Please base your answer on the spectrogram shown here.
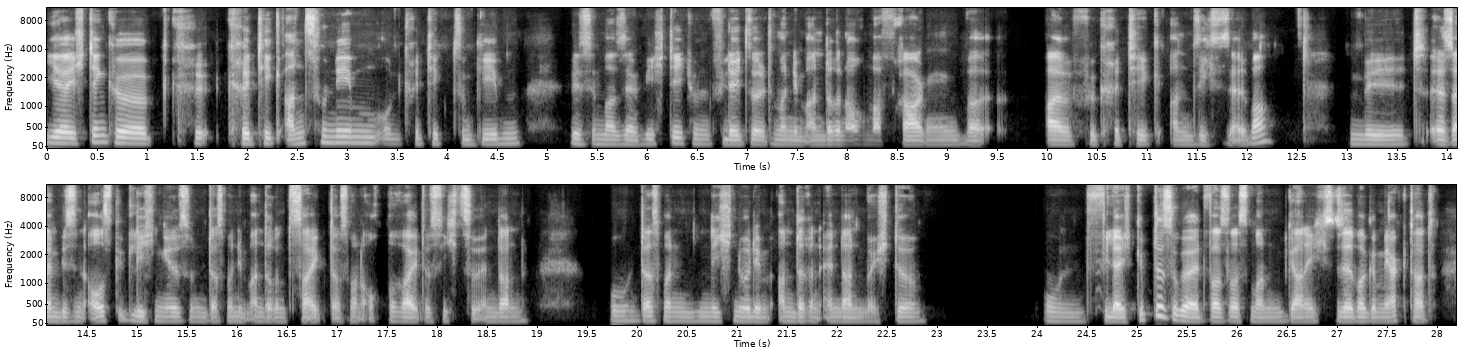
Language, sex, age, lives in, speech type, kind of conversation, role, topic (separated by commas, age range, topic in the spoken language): German, male, 25-29, United States, conversation, unstructured, none, Wie wichtig ist Kommunikation in einer Partnerschaft?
